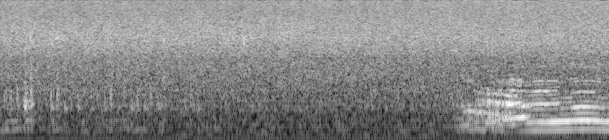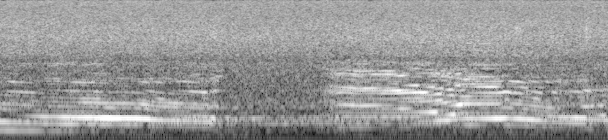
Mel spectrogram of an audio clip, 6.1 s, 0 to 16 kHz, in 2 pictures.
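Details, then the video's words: Twelve-point red deer stag bellowing in the 2023 rut, Poland: two long, strained harmonic roars, the first about two seconds and wavering, the second shorter and rising at its end, over quiet background. "Rykowisko 2023r Napalony 12-stak:)"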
